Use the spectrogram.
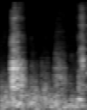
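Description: Ashka, a pet dog, pants and snuffles right beside his owner: a few quick, close breathy puffs and small whimpering sounds in a short burst.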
